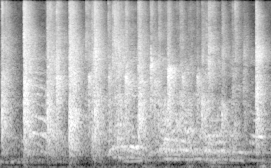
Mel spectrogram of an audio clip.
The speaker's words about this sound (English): So, right now, I want everybody to applause yourselves for showing up.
